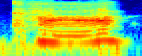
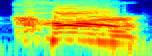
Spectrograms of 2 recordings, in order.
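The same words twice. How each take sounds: First: The final R sound is dropped entirely. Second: The final R sound is clearly pronounced. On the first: The speaker calls it wrong. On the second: The speaker calls it right.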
